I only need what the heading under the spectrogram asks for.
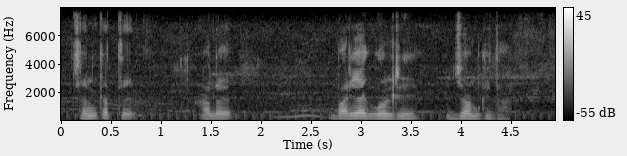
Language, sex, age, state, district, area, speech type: Santali, male, 18-30, West Bengal, Uttar Dinajpur, rural, spontaneous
